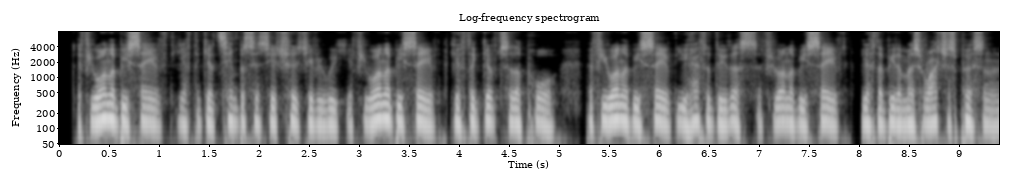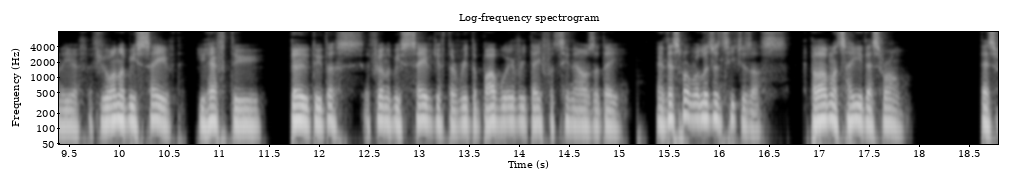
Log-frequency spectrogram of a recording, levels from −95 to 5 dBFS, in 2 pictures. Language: English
